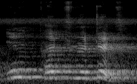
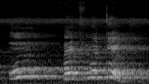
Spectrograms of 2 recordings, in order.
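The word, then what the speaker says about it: infatuated: तो उसके लिए यूज करेंगे आई एम कंप्लीटली, ध्यान दीजिएगा, इनफैचुएटेड, प्रोनाउंसिएट कीजिए साथ में, इनफैचुएटेड, क्या बोलते हैं, इनफैचुएटेड with her, आई am completely इनफैचुएटेड with her, क्या बोलेंगे, इनफैचुएटेड, क्या बोलेंगे, इनफैचुएटेड विथ हर।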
